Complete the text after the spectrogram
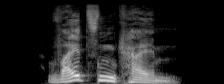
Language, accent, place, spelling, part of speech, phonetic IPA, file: German, Germany, Berlin, Weizenkeim, noun, [ˈvaɪ̯t͡sn̩ˌkaɪ̯m], De-Weizenkeim.ogg
- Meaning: wheat germ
